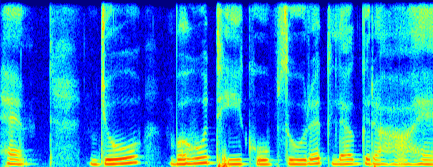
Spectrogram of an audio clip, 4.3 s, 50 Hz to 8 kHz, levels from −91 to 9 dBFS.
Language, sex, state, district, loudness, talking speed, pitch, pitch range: Hindi, female, Himachal Pradesh, Shimla, -15 LUFS, 110 wpm, 210 Hz, 205-230 Hz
